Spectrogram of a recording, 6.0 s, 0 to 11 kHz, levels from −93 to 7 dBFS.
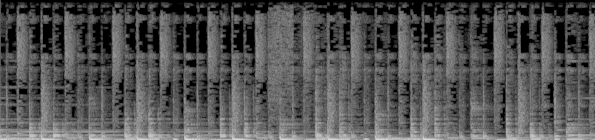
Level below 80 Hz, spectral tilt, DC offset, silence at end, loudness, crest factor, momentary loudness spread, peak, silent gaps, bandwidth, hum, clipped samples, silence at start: -20 dBFS; -5.5 dB/octave; under 0.1%; 0 s; -20 LUFS; 14 dB; 6 LU; -4 dBFS; none; 11 kHz; none; under 0.1%; 0 s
